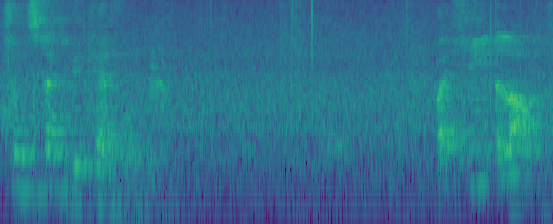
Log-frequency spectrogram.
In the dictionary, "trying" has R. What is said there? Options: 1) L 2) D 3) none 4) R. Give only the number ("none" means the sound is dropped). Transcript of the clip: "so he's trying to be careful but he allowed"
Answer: 3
